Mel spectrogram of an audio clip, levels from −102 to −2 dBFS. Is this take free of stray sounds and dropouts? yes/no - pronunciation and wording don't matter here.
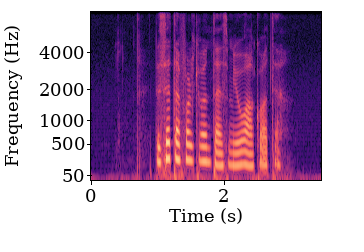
yes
